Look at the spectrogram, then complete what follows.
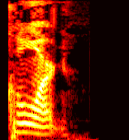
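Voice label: "corn", American English; vowel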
